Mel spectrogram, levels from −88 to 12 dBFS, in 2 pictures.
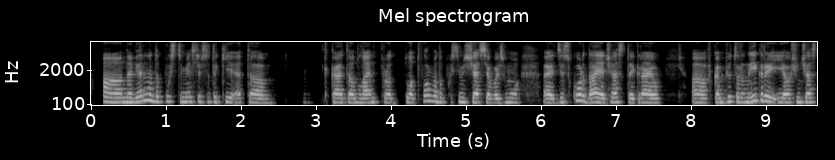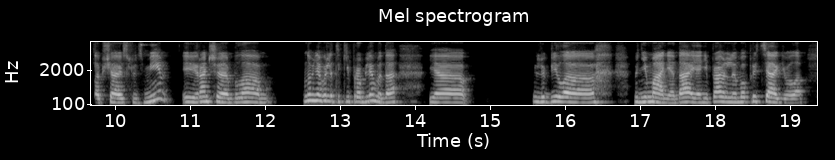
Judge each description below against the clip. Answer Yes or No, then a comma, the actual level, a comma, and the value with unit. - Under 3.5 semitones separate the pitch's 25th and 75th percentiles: Yes, narrow, 2.4 semitones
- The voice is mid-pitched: No, high, 205 Hz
